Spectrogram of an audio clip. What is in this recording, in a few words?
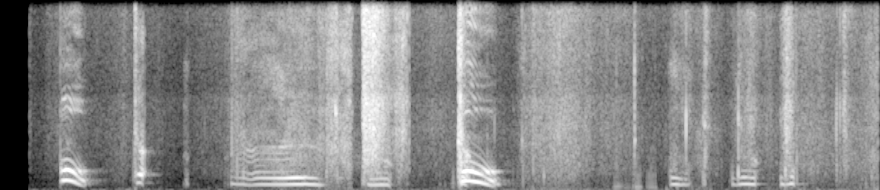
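"bu4", Mandarin Chinese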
